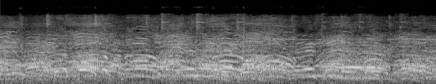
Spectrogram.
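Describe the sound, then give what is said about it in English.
A large crowd of protesters chants and shouts the refrain "Genocide Joe" towards the president together, many overlapping voices raised loudly and continuously, filling the whole scene with no pause. “Cops pulled on her shirt, forcing the protesters into the crowd as they chanted.”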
